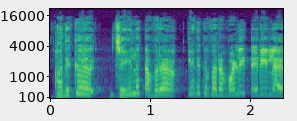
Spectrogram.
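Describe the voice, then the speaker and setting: A woman's voice: on the high side, steady tone, a little fast, no echo, studio quality, close to an everyday voice. A woman voicing an earnest, protective young male police officer in a cartoon, talking urgently and stammering at times. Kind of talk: cartoon voice acting.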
